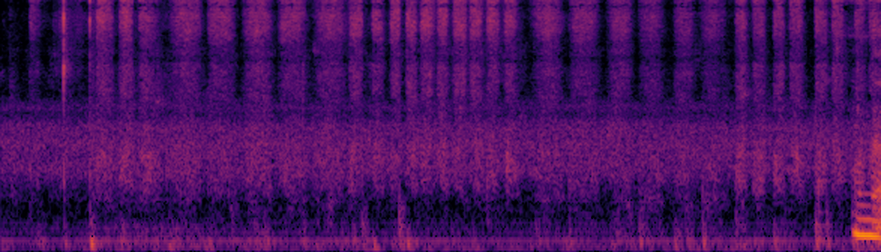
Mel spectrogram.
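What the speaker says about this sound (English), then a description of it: "I'm trying to rub it so that that tacky glue ends up right on the edges, really holding them down" Paper edges on artist trading card bases are rubbed firmly to press tacky glue down, making a steady series of close, rhythmic rubbing strokes that ends with a brief louder bump.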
